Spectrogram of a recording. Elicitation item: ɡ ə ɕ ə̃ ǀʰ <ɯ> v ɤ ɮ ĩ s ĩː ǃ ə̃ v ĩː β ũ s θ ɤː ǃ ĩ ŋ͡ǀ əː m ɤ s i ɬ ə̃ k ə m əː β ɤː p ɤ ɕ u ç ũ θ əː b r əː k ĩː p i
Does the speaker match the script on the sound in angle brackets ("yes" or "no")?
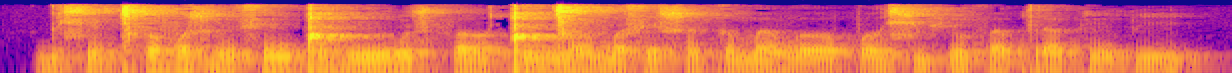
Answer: no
